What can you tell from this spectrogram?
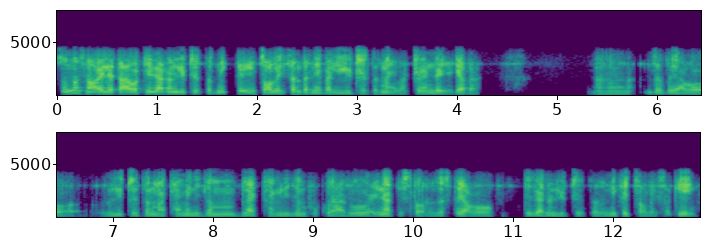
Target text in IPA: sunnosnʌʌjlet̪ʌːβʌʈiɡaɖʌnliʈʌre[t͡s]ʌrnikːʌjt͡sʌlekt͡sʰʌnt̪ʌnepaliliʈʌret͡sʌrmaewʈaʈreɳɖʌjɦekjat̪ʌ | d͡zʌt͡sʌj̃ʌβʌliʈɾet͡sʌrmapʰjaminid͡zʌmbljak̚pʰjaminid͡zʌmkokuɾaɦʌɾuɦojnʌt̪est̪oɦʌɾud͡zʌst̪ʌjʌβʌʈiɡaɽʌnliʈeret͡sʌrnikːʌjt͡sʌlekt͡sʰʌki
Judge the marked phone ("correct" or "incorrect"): correct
